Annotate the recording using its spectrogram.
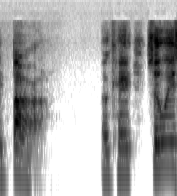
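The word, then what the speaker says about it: parlent: Okay, then ENT is for third person plural, even though it's not pronounced any different than third person singular. So we don't say parlant, we say parle.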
